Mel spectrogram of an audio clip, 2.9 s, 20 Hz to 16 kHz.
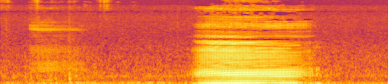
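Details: Farm-raised Highland cattle in Finnish forest, a day-old calf trailing its mother, October 29, 2022, iPhone 11 recording: one steady, resonant moo lasting just under a second amid faint rustling.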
